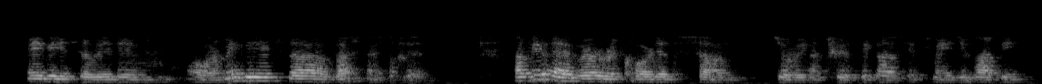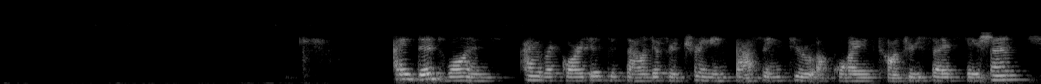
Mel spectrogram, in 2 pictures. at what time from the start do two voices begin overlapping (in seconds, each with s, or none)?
none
